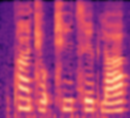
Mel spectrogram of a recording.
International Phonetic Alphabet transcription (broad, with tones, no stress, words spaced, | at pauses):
pʰã˥˧t͡ɕo˨ʔt͡ɕʰi˧ t͡sʰe˧pʰja˨˦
